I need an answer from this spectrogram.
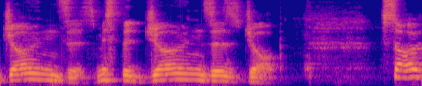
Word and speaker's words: Jones's: Now, the pronunciation, Jones's Mr. Jones's job. So, the pronunciation for all of these is the same as if it were a plural.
